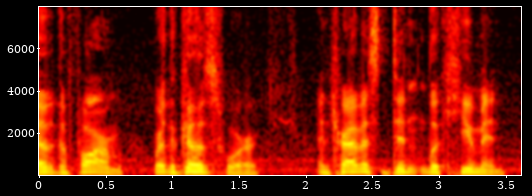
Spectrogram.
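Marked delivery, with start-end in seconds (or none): none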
